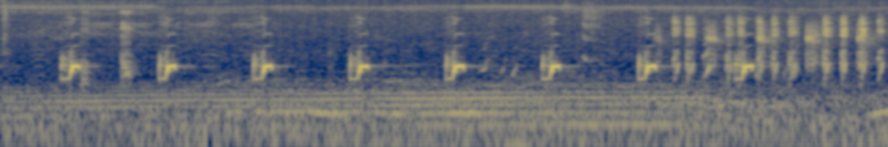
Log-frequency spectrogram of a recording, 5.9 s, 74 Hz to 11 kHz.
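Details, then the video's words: White-breasted waterhen calling in a paddy field while being lured: a steady series of short, slightly rising notes about 0.6 seconds apart, followed near the end by a rapid burst of dry, clicking pulses. "pikat ruak ruak di sawah"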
